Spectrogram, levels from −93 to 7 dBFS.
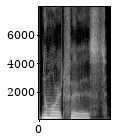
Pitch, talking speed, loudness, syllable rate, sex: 185 Hz, 170 wpm, -16 LUFS, 3.1 syllables/s, female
